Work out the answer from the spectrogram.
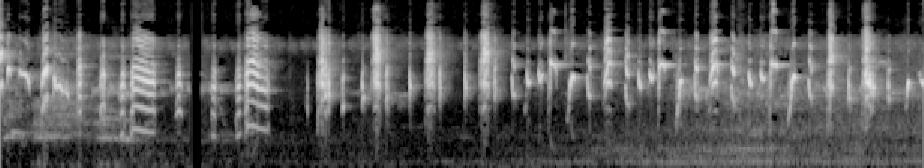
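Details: Long-tailed shrike, said to be a female calling the male: a busy run of sharp, scratchy chirps and short rising and falling notes, some with rapid harmonic stacks, delivered in quick irregular bursts, with faint low hum behind.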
